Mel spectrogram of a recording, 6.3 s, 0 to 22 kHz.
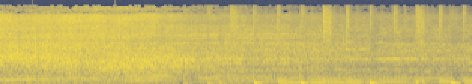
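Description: A BMW E46 coupe with a welded differential being drifted: the engine revs rise and fall in pitch and the tyres squeal, the squeal loudest in the first second or two. From about halfway through, background music with a regular beat sits under the car.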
